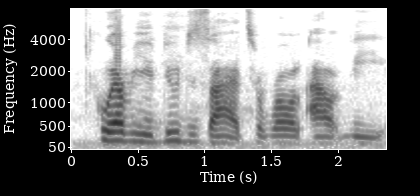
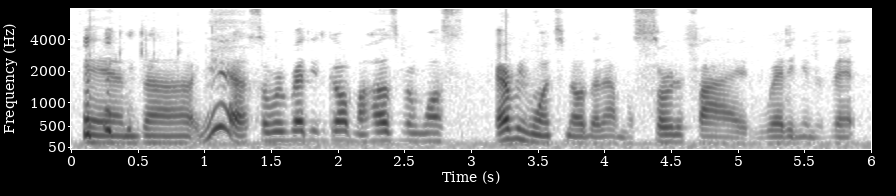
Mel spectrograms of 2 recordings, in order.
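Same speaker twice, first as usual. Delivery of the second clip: normal talking voice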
